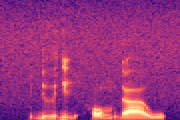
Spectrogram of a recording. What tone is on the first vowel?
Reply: rising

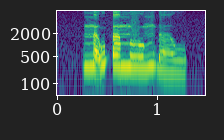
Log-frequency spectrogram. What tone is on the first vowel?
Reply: rising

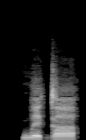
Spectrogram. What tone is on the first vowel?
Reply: low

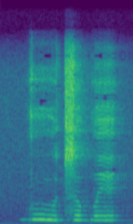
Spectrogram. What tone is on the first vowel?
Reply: falling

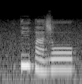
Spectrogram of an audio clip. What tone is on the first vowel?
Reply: high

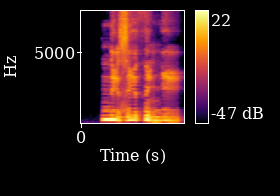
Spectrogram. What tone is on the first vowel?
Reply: falling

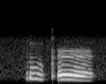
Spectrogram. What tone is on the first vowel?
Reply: falling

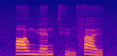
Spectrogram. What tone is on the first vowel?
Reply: high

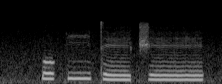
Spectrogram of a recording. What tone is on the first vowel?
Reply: high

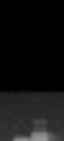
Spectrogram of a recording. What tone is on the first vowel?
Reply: low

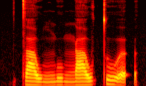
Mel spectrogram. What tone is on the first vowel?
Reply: low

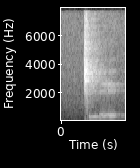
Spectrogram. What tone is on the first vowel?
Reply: low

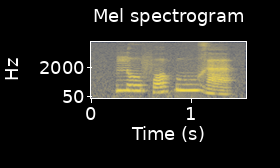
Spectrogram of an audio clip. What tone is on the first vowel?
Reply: high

